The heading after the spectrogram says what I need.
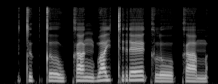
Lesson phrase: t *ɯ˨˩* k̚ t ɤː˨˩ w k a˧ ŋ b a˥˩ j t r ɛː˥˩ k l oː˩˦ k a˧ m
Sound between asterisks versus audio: correct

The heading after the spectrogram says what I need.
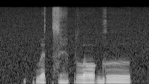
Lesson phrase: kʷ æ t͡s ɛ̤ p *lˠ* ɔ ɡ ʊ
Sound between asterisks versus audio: incorrect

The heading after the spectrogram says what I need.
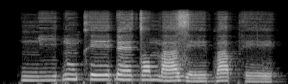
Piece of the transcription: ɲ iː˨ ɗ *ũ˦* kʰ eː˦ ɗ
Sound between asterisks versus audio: correct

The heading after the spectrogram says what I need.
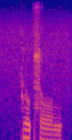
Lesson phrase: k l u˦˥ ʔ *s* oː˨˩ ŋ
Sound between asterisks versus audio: correct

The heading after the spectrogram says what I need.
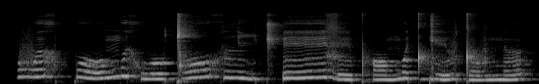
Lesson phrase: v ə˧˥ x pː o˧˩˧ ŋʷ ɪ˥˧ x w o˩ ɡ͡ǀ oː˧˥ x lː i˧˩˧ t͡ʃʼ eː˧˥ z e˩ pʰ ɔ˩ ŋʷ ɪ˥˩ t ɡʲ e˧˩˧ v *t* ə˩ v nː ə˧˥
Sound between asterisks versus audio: correct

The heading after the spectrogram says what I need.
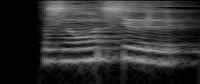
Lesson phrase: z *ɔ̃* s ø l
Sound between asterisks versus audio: correct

